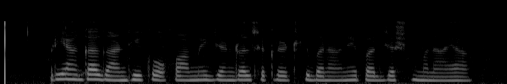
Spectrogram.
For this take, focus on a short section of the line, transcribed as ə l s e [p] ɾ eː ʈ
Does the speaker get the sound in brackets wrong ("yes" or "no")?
yes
